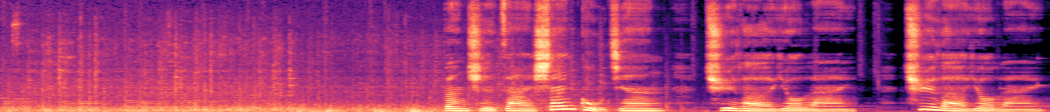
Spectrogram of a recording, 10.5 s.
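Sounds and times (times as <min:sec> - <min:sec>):
train wheels rumbling on rails: 0:00.0 - 0:08.3
speech: 0:04.4 - 0:10.4.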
